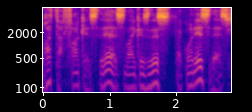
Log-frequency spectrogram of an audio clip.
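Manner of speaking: soft, low and puzzled; creeped out. Retold or imitated. Sam listening to the caller, quietly creeped out. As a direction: murmur it, unsettled. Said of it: "Sam is like".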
